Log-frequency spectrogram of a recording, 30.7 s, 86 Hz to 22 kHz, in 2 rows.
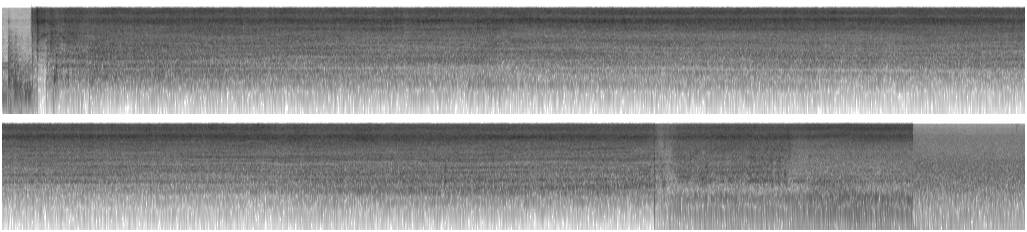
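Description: PlasmaCam CNC plasma cutter cutting 2 mm 316 stainless steel sheet: a loud, steady hiss of the arc and air blast that starts about half a second in. The sound changes character about five seconds before the end, then drops away shortly before the end.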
